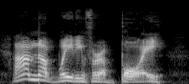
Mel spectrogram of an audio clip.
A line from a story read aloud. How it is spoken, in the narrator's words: Considine bellowed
